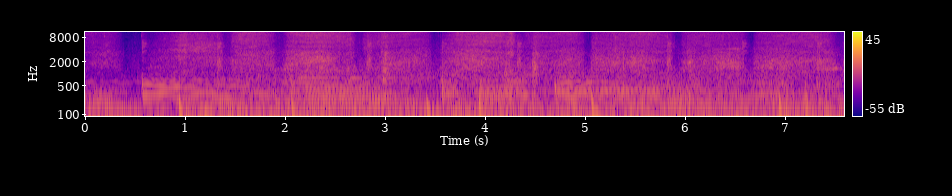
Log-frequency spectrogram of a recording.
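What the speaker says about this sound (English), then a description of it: "we're gonna take our damped, not wet rag and wipe off any of the immediate left behind sawdust" A damp rag wipes sawdust off a garage door being prepped for deck stain, making rhythmic rubbing strokes in repeated back-and-forth passes, close and moderately loud with no talking.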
